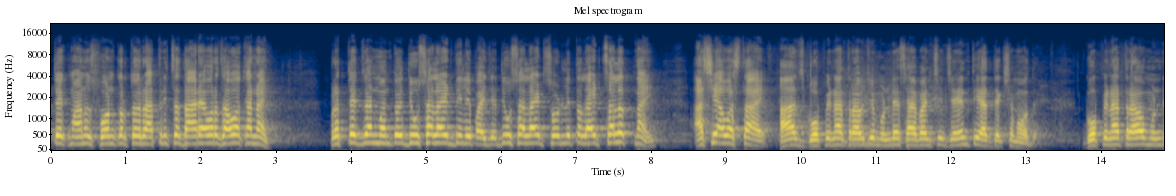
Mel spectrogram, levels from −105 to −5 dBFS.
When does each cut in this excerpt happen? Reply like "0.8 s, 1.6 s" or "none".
9.6 s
